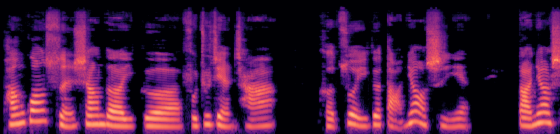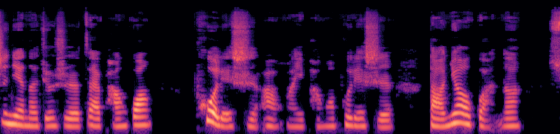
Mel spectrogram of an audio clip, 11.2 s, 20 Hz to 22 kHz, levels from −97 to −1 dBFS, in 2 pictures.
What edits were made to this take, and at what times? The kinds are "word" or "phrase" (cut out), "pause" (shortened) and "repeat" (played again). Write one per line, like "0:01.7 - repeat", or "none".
none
